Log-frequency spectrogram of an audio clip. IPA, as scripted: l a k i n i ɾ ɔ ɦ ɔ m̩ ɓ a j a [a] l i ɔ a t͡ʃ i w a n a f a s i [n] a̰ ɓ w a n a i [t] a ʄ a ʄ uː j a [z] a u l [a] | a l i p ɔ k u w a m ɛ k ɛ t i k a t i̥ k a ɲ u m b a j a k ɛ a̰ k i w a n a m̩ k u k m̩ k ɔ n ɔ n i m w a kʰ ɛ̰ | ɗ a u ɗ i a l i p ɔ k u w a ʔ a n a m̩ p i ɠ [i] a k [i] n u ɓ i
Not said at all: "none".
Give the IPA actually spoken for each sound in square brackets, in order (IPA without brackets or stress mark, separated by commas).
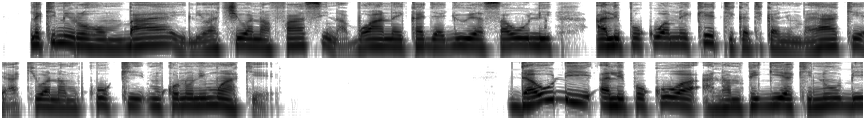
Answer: i, n, k, s, i, i, i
